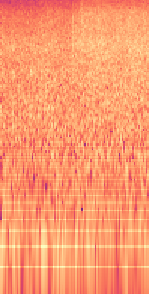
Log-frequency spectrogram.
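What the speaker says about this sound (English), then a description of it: "You can see them coming down for the big splash here." Log flume boat at the Beech Bend amusement park splashing down into the water, a steady loud rush of spray and churning water with no clear break.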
